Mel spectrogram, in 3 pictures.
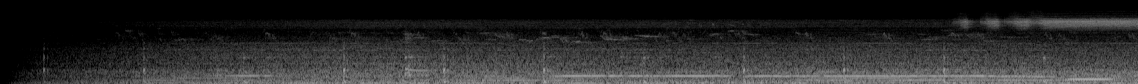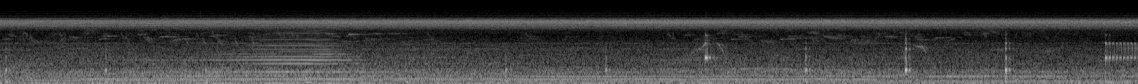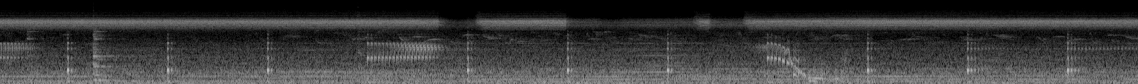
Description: sirènes, extrait des performances improvisées; Les quatre pistes sont jouées en même temps (les quatre musiciens)

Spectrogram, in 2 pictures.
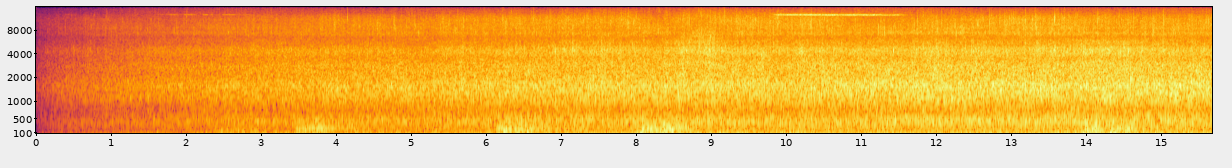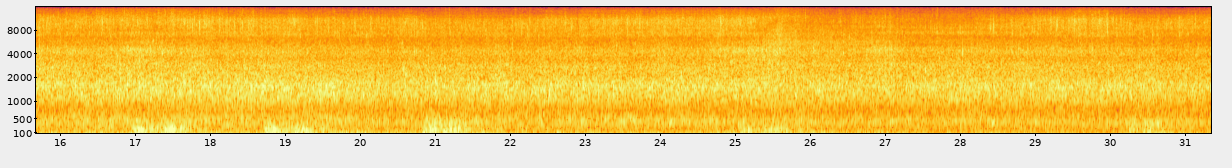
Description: pont; Ile Verte; voix d eau

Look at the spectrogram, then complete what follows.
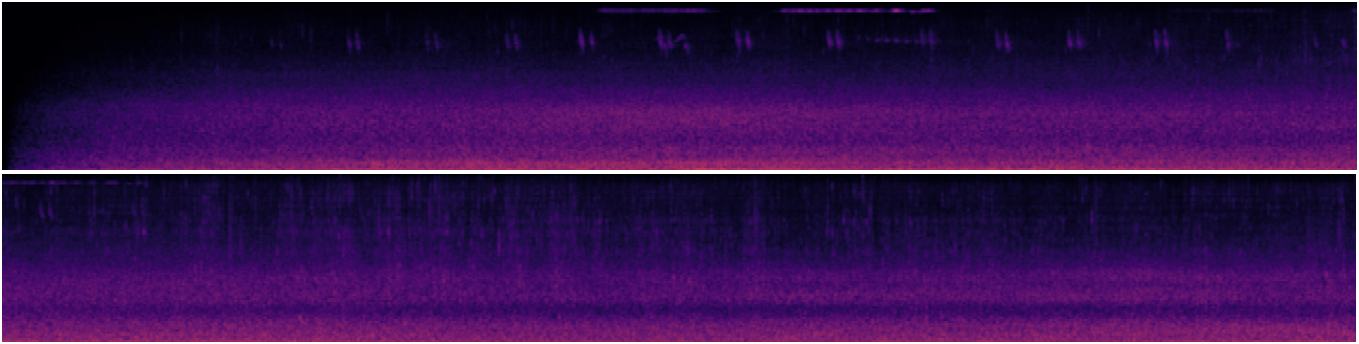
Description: pont; Chartreuse; voix d eau

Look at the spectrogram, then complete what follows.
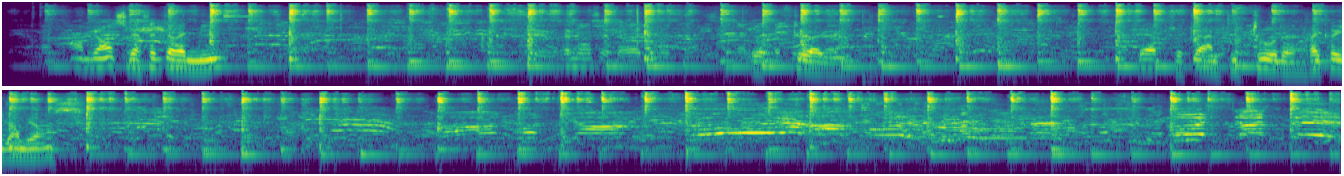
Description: tour d AMBIANCE; les ondes de l'eau

